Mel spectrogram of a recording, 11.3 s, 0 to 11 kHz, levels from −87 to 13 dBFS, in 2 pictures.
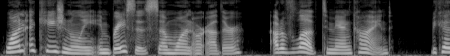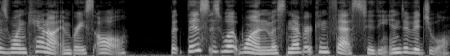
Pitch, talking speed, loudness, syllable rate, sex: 220 Hz, 150 wpm, -19 LUFS, 4.3 syllables/s, female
